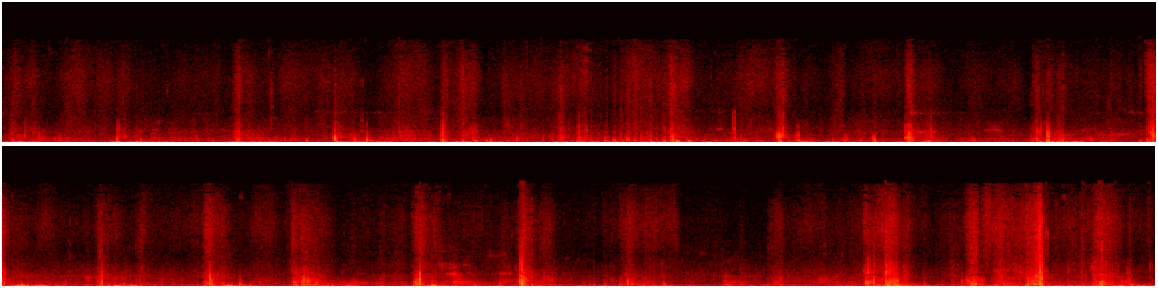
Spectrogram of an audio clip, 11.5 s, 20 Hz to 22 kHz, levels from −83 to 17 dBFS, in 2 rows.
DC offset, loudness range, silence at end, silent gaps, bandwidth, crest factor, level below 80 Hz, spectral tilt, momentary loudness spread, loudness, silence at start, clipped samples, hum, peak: 0.2%; 3 LU; 0 s; none; 16.5 kHz; 28 dB; -44 dBFS; -5 dB/octave; 10 LU; -40 LUFS; 0 s; under 0.1%; none; -10 dBFS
